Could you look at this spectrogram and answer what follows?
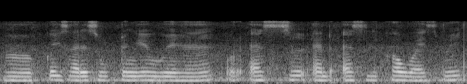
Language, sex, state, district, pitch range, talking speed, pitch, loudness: Hindi, female, Haryana, Jhajjar, 190-200 Hz, 190 wpm, 195 Hz, -17 LUFS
